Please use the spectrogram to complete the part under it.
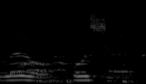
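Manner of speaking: very lowest register, very soft. Showing how the name should be said, in the deepest voice. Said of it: "You have to say it in your deepest voice".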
